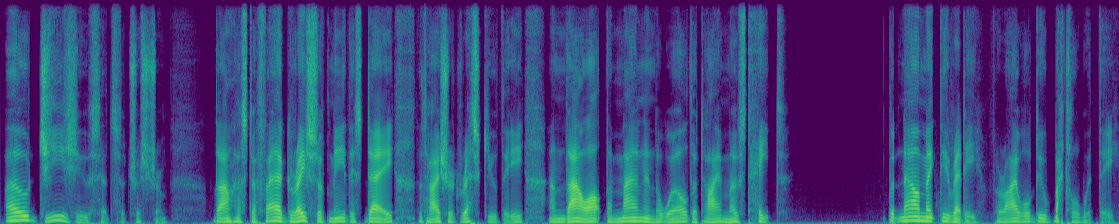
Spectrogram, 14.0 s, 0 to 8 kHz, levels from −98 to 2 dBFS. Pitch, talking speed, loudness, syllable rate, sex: 100 Hz, 185 wpm, -23 LUFS, 4.5 syllables/s, male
